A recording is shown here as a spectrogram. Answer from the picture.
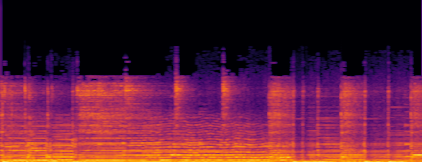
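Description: Loud amplified band music from an obrog procession cart's loudspeakers: guitar over a steady bass line and drums, with the bass changing about three seconds in.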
